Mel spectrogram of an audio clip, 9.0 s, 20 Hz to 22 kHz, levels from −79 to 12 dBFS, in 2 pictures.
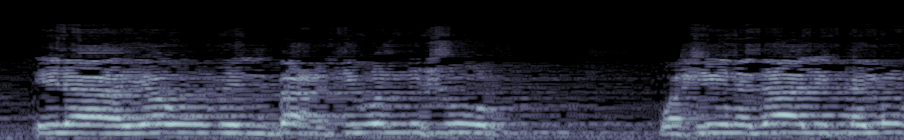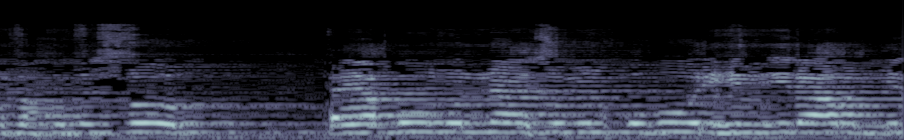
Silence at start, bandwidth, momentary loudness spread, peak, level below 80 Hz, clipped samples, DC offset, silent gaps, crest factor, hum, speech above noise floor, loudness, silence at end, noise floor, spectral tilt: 0 s; 11 kHz; 8 LU; -4 dBFS; -48 dBFS; under 0.1%; under 0.1%; none; 14 dB; none; 21 dB; -18 LUFS; 0 s; -38 dBFS; -6 dB/octave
